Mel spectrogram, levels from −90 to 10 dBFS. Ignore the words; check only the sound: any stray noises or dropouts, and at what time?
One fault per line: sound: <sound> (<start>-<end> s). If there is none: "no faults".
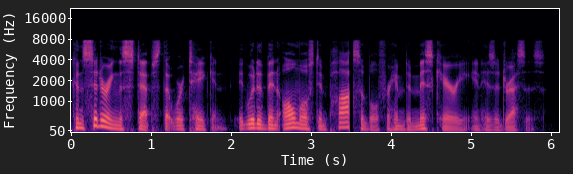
sound: dropout (3.5-3.5 s)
